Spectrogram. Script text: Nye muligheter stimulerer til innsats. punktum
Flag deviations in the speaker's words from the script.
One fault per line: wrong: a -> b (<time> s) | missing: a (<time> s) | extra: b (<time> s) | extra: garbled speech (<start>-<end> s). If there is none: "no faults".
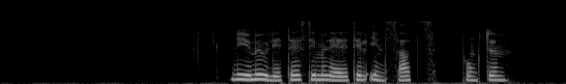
no faults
